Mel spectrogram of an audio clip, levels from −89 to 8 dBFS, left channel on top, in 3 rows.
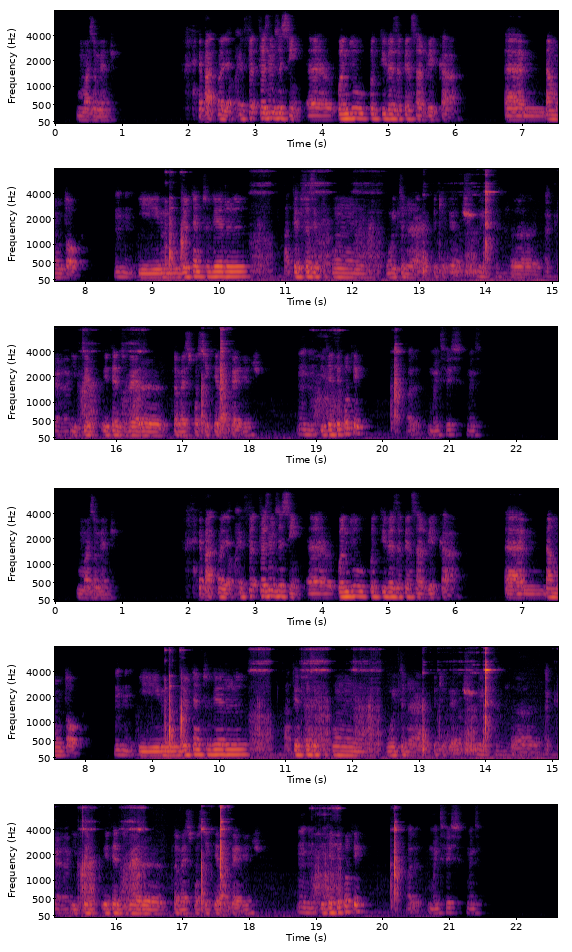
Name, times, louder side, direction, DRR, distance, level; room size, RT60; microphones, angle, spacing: voice 1, 0.3-0.8 1.9-6.0 6.7-7.8 8.8-10.4 11.0-13.8 14.4-14.8 15.3-18.0 19.1-19.7, equal, 60° left, -3 dB, 1.5 m, -36 dB
voice 2, 8.4-8.7 13.9-14.4 14.9-15.5 18.7-19.3 20.3-21.4, right 1 dB, 25° right, -1 dB, 1.0 m, -47 dB
Chink clink, 8.7-20.8, right 9 dB, 40° right, 0.4 m, -39 dB
2.5 x 2.4 x 3.9 m, 0.33 s
head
